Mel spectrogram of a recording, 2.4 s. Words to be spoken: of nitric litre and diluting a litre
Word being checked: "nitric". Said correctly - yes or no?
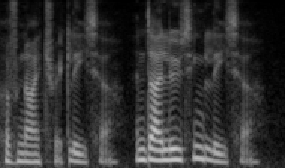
yes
